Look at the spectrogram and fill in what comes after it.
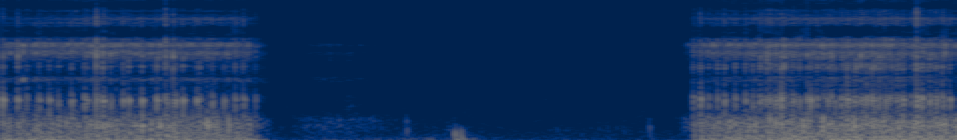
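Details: Sleeping cat snoring: a long, rasping, broadband breath, then about two seconds of near silence before the next harsh snore begins.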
